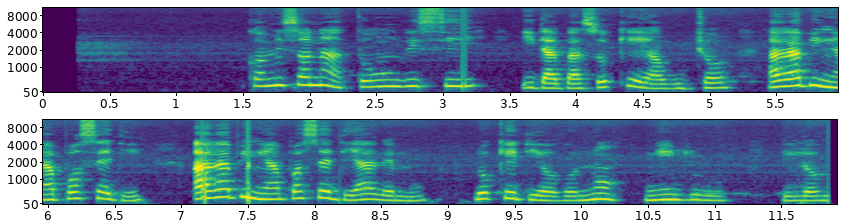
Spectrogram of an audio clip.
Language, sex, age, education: Yoruba, female, 15-29, tertiary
